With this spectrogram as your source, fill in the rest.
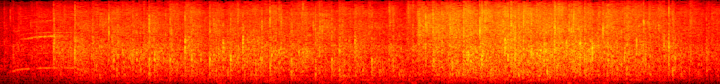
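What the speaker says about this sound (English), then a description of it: "Let me hear you give a round of applause" Sustained crowd applause at a Guyana independence festival, a broad outdoor roar of clapping that swells louder toward the end and stays continuous throughout, with no speech on top.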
